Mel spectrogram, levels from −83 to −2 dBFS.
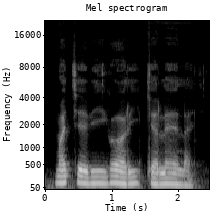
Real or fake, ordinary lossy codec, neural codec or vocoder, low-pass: real; none; none; none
